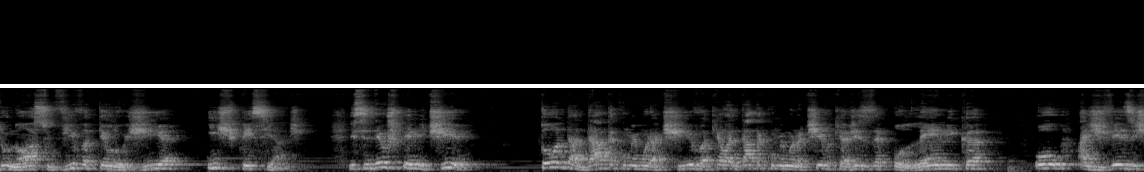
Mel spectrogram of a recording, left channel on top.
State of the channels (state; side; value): silent; left; digital silence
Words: nosso Viva Teologia Especiais. E se Deus permitir, toda a data comemorativa, aquela data comemorativa que às vezes é polêmica ou às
